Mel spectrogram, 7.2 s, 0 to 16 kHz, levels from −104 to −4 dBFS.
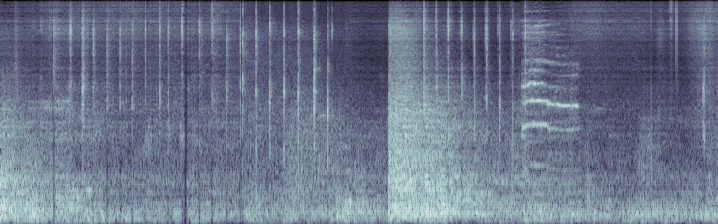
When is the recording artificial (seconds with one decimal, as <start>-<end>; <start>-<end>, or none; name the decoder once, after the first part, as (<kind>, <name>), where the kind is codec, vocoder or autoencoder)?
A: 0.0-2.4 (codec, SNAC); 3.5-7.2

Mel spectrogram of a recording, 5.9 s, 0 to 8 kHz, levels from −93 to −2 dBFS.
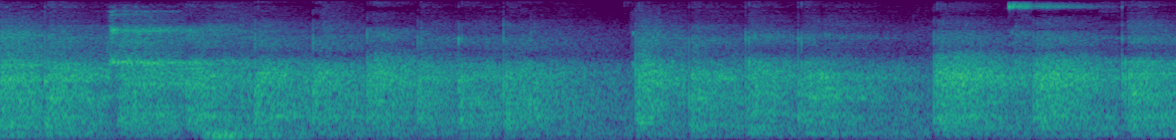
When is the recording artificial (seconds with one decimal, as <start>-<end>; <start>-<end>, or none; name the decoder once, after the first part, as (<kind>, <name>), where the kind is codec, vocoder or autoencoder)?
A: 0.0-1.2 (codec, SNAC); 2.1-2.6; 3.3-4.5; 5.5-5.9

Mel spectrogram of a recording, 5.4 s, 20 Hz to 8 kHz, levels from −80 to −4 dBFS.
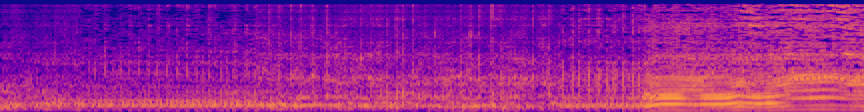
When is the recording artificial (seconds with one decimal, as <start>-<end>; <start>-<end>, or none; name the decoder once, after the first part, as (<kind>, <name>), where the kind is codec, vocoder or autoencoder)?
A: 0.0-0.5 (codec, SNAC); 1.6-3.5

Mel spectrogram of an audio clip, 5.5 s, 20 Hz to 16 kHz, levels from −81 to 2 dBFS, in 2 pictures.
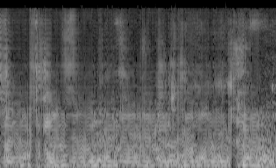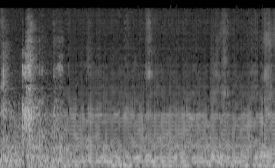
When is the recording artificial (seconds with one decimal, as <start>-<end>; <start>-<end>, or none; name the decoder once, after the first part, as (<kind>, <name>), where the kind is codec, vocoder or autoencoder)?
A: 0.0-2.6 (vocoder, BigVGAN v2); 3.4-5.5

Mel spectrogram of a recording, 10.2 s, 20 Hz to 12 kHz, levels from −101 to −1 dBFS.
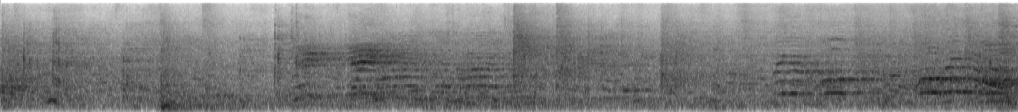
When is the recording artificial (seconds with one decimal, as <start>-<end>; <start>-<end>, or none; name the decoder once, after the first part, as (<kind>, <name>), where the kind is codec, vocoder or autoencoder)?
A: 4.0-4.6 (autoencoder, DAC-VAE); 6.1-9.3

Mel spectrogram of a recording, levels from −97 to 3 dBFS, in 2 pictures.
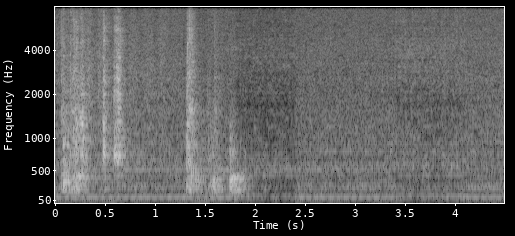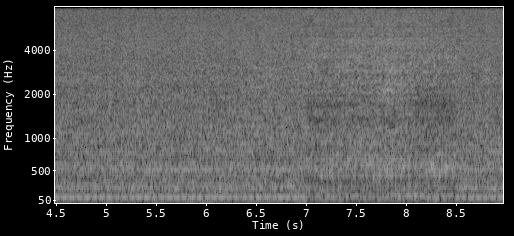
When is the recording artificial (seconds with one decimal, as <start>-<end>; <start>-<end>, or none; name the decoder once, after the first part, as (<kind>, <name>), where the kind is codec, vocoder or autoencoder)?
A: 1.8-2.4 (vocoder, HiFi-GAN); 3.4-4.1; 7.0-8.5

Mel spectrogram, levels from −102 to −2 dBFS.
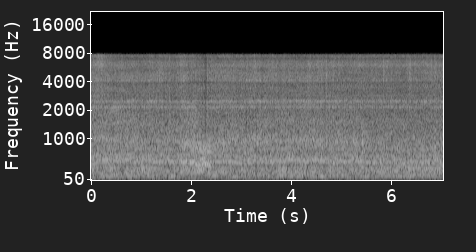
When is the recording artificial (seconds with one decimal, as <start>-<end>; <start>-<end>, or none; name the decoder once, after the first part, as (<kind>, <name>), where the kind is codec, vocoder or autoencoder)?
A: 0.0-7.1 (autoencoder, DAC-VAE)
